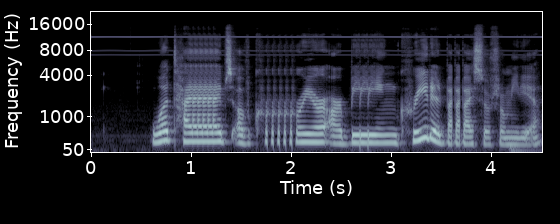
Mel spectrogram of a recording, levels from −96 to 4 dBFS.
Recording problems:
high-pitched whine; faint; throughout; 11.5 kHz, 25 dB below the speech
audio stuttering; 4 times, first at 1 s

